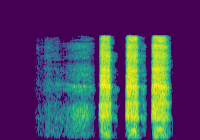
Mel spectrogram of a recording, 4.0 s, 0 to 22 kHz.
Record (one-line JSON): {"exhalation_length": "4.0 s", "exhalation_amplitude": 29021, "exhalation_signal_mean_std_ratio": 0.37, "survey_phase": "beta (2021-08-13 to 2022-03-07)", "age": "18-44", "gender": "Female", "wearing_mask": "No", "symptom_cough_any": true, "symptom_runny_or_blocked_nose": true, "symptom_sore_throat": true, "symptom_fatigue": true, "symptom_fever_high_temperature": true, "symptom_headache": true, "symptom_onset": "3 days", "smoker_status": "Ex-smoker", "respiratory_condition_asthma": false, "respiratory_condition_other": false, "recruitment_source": "Test and Trace", "submission_delay": "1 day", "covid_test_result": "Positive", "covid_test_method": "RT-qPCR", "covid_ct_value": 16.9, "covid_ct_gene": "N gene"}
